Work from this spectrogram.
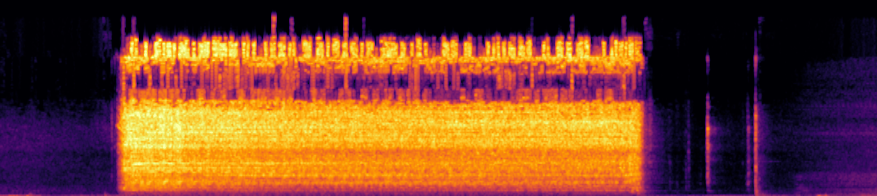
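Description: A Snap-on or Milwaukee electric ratchet whirs loudly and steadily for about five seconds while loosening a bolt, then cuts off, followed by a few faint clicks and taps.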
